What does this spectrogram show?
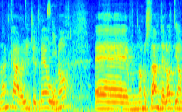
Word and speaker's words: Ankara: Diciamo che la Lube fa un bellissimo risultato in Turchia, ad Ankara, avevamo detto, mi pare che avevo controllato l'accento sulla seconda, ad Ankara, vince 3-1, sì.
